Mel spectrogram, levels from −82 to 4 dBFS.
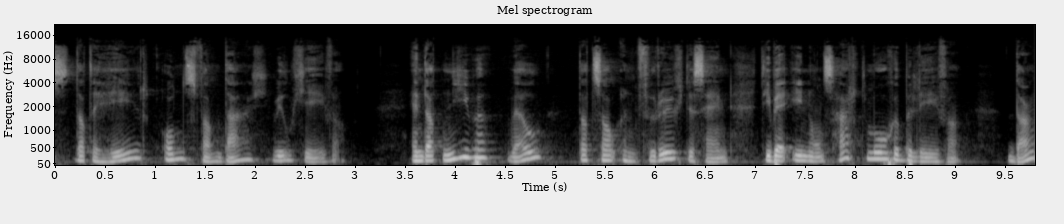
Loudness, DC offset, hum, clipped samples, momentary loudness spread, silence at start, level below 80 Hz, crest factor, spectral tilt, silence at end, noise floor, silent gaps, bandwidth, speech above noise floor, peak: -24 LUFS; under 0.1%; none; under 0.1%; 12 LU; 0 s; -42 dBFS; 20 dB; -5 dB/octave; 0 s; -62 dBFS; none; 15 kHz; 38 dB; -4 dBFS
